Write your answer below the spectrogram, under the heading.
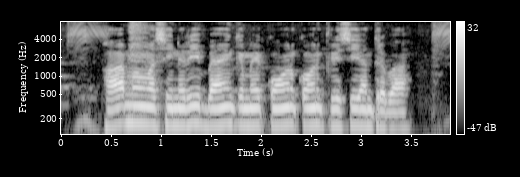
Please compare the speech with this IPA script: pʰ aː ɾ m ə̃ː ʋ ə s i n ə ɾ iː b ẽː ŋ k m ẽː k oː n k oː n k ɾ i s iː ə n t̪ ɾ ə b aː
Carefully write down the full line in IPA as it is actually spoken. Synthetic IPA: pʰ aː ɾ m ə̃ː ʋ ə s iː n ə ɾ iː b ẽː ŋ k m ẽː k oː n k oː n k ɾ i s iː ə n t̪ ɾ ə b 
